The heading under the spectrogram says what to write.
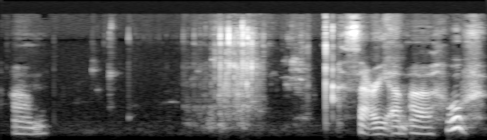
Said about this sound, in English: Drowning in this water right now. Trying to stay hydrated. I want to say this is the most I have drank like the past week. I'm trying to detox, so staying very hydrated.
